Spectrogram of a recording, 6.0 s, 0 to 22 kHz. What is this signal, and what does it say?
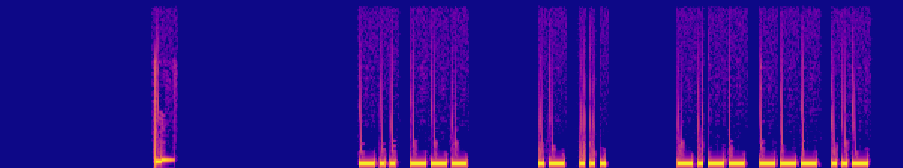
Morse code, heard as a keyed tone, about 36 wpm, 700 Hz. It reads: DO AS YOU
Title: 2x Word-Spacing - Sentences from Top 100 Words - 35wpm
